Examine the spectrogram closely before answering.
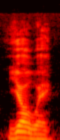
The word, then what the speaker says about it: Jove: to us this way i is the y in yes o is the o in the english pronunciation of paul v is a w e is not silent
